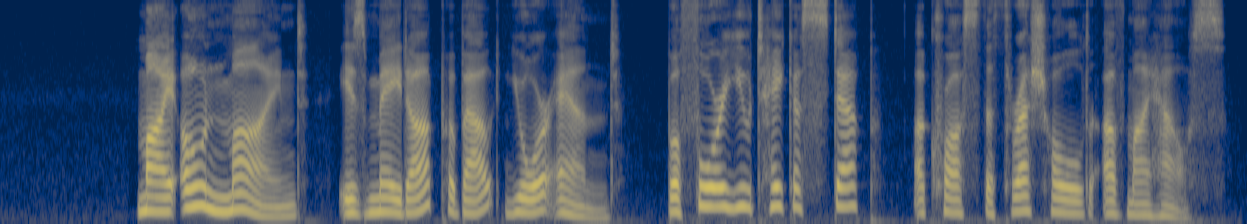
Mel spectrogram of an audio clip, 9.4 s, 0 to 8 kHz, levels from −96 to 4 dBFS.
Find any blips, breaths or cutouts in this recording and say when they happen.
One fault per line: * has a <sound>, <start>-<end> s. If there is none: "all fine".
all fine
